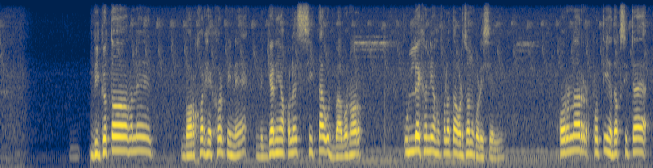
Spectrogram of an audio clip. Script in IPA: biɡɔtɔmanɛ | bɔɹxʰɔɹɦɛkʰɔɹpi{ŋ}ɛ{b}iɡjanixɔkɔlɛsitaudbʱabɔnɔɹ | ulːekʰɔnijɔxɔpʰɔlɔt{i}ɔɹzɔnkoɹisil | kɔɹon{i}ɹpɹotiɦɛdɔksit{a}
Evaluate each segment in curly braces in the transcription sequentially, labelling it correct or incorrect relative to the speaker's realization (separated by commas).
incorrect, correct, incorrect, incorrect, correct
